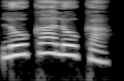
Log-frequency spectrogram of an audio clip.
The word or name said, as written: ಲಕಲಕ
